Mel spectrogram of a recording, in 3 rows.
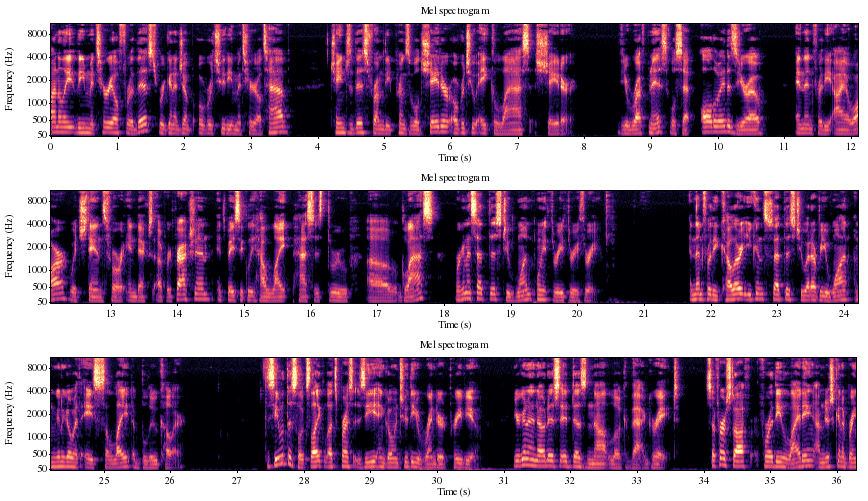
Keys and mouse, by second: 4.1-7.1 drag, 9.2 click, 11.9-20.4 drag, 19.3 KP_3, 22.2 click, 27.1 middle click, 27.3 click, 27.9 z, 29.4 shift+click, 29.4 shift+middle drag, 30.0 z, 30.6-32.8 middle drag, 35.9 middle click.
